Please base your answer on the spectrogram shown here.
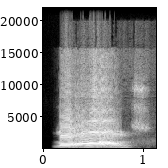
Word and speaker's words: Laurent: The Marcorius and the Laurent. Parce que en français on dit pas on prononce pas le S. Laurent.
